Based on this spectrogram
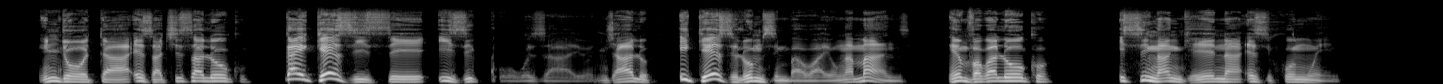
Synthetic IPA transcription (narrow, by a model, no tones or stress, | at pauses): indʱɔd̥ʱaɛzat͡ʃʼʰis̬aloːkʰu | ɣajiɡ̥ʱezisɛiziɡ͡ǃʱɔɣɔza̰a̰jɔ̰nd͡ʒʱalɔ | iɡ̥ʱɛzɛlom̩zimbʱawajɔŋamand͡zʱi | ŋɛɱb̪vʱaɣwalɔkʰɔ | isiŋaŋɛnaʔezixɔŋ͡ǀweːni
